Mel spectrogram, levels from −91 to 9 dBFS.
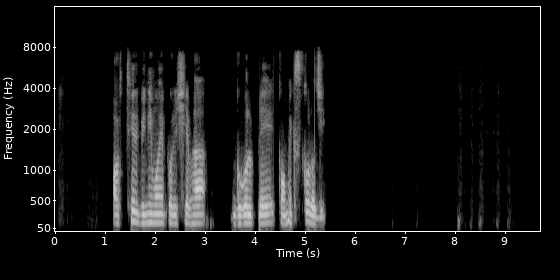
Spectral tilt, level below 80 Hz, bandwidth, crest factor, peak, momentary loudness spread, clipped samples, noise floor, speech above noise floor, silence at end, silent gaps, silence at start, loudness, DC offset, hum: -6 dB/octave; -58 dBFS; 7.8 kHz; 18 dB; -2 dBFS; 7 LU; under 0.1%; under -90 dBFS; over 73 dB; 4.35 s; 1.36-1.41 s, 3.20-3.50 s, 4.00-4.04 s, 4.41-4.46 s; 1.15 s; -18 LUFS; under 0.1%; none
